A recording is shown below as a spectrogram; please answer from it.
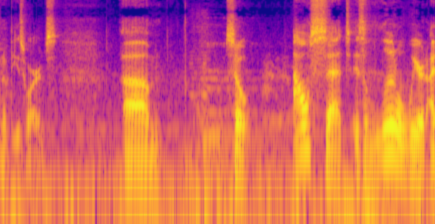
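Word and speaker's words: Aset: pronounced that way uh it was probably something like usa um in pharonic history and then uh from known sound changes it becomes uh asa what is someone spamming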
